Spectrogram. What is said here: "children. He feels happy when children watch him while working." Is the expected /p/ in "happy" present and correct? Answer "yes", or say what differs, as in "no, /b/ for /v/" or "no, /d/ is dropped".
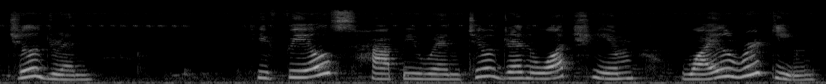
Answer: yes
